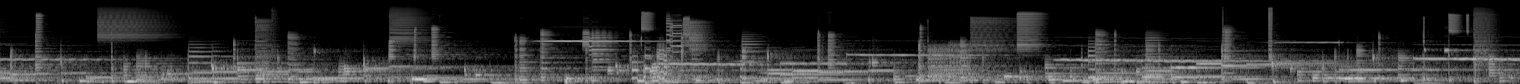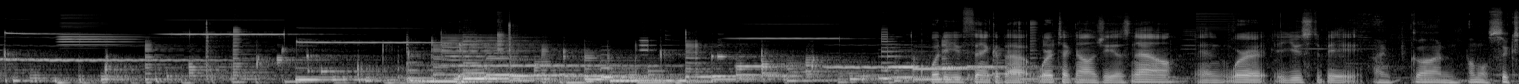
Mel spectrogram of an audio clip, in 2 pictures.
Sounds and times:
Music: 0.0 - 30.3.

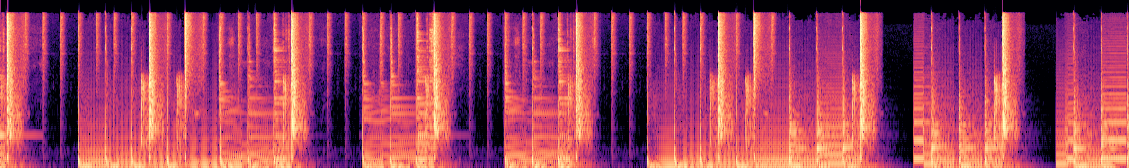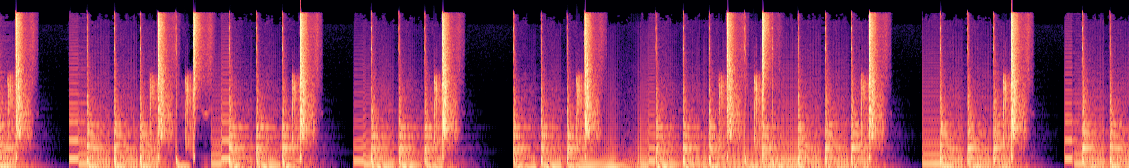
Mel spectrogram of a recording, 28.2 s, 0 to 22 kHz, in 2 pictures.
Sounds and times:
Synthesizer: 0.0 - 7.5, 8.1 - 28.2
Drum machine: 0.0 - 12.8, 13.4 - 14.6, 15.2 - 18.2, 18.8 - 21.7, 22.3 - 25.3, 25.9 - 27.0.

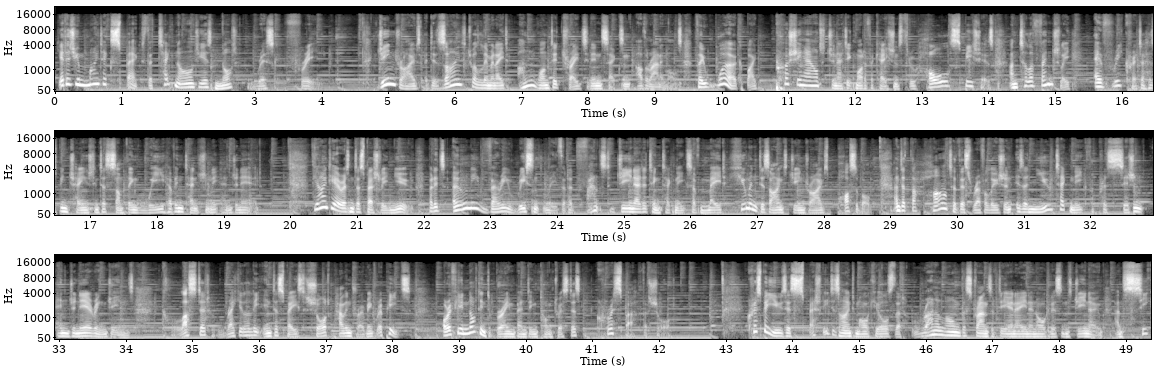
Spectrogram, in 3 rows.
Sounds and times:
Speech: 0.0 - 4.0, 4.6 - 19.6, 20.2 - 42.2, 43.3 - 49.3
Music: 0.0 - 49.3.

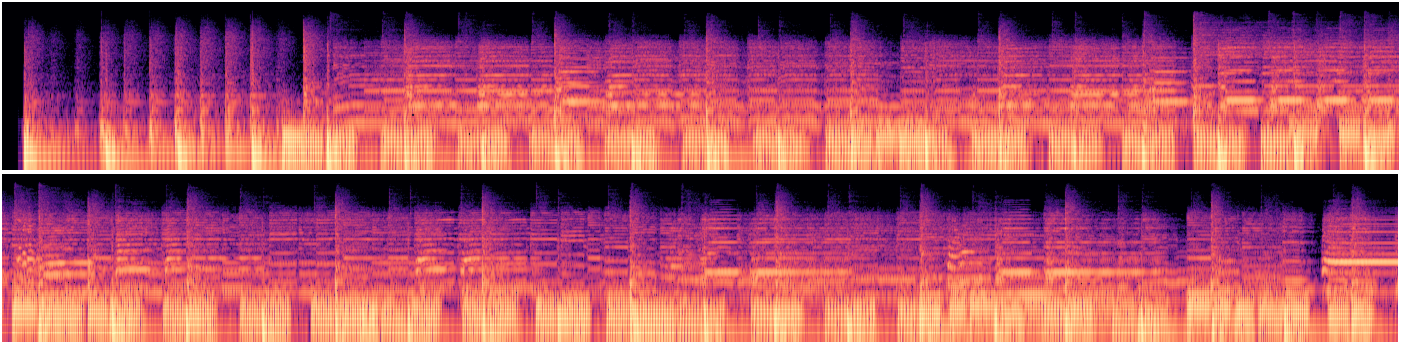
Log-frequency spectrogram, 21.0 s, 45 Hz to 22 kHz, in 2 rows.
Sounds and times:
Bass drum: 0.2 - 20.9.

